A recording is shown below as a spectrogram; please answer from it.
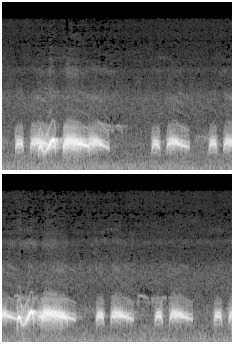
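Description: Spotted dove giving soft, low hooting coos in repeated phrases, a short note or two then a longer drawn-out coo, roughly every four seconds.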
